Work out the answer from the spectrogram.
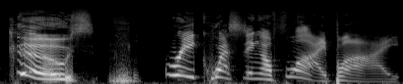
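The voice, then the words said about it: Imitates another person's voice, screaming. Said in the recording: “my Tom Hanks impression ... Your Tom Hanks is just Woody screaming ... this is a rip-off of someone else's impression, but this is Tom Hanks in Top Gun going”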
